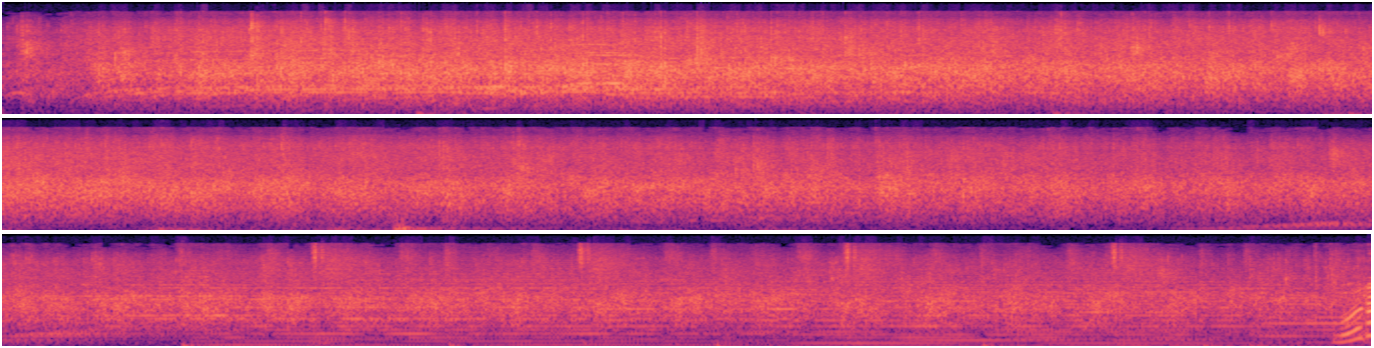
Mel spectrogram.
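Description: An audience at a Boys and Girls Club Youth of the Year event gives sustained applause that stays dense and steady, then fades slightly as soft background music comes in.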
